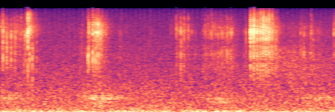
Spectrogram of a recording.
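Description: Long nails scratch and flick the teeth of a solid, cream and pink marbled plastic wide-tooth comb held close up. The result is a series of soft, bright, scratchy bursts, with the sharpest flurry near the end.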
